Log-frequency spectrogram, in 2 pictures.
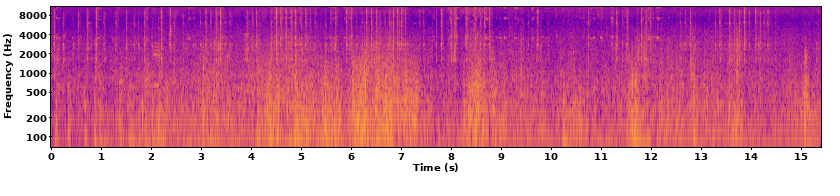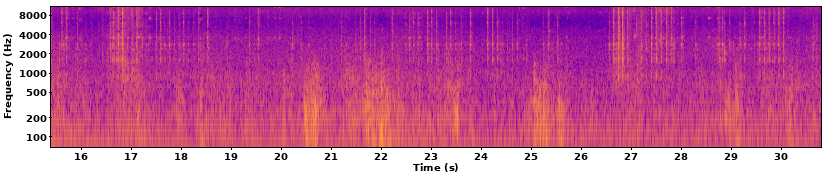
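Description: Open military Jeep driving on a rough forest road: its engine and road noise run steadily, while the body and fittings rattle and knock over the bumps.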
